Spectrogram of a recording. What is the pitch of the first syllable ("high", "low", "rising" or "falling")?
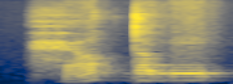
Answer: rising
